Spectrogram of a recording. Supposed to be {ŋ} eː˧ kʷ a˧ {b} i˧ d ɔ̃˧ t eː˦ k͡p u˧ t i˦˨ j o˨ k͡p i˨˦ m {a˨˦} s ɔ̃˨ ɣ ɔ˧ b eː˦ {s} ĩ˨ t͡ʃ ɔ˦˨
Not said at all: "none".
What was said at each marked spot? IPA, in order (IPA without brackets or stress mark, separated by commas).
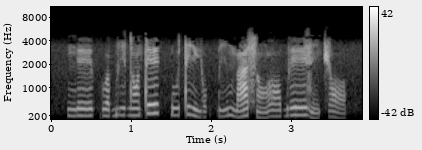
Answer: ŋ, b, a˨˦, z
